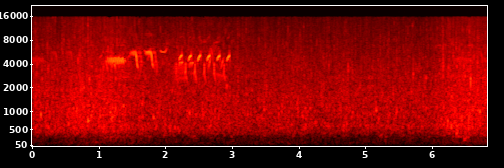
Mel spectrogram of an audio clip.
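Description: A waterfall rushes steadily in the distance.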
